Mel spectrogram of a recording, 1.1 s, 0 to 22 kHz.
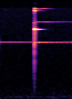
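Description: An American Silver Eagle silver bullion coin is pinged once while a steady 3800 Hz reference tone plays underneath. The strike gives a sharp, bright ring with high overtones that fades over a fraction of a second, leaving the constant reference tone. The ring matches the reference pitch, consistent with genuine silver.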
